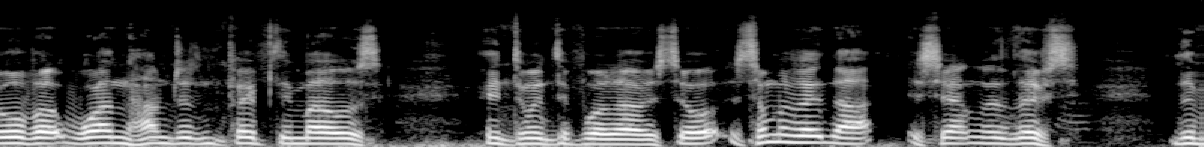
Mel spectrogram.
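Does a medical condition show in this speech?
Yes: MND.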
